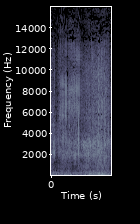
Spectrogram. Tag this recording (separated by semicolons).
field; recording; twisted; squishy; rubber; twist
